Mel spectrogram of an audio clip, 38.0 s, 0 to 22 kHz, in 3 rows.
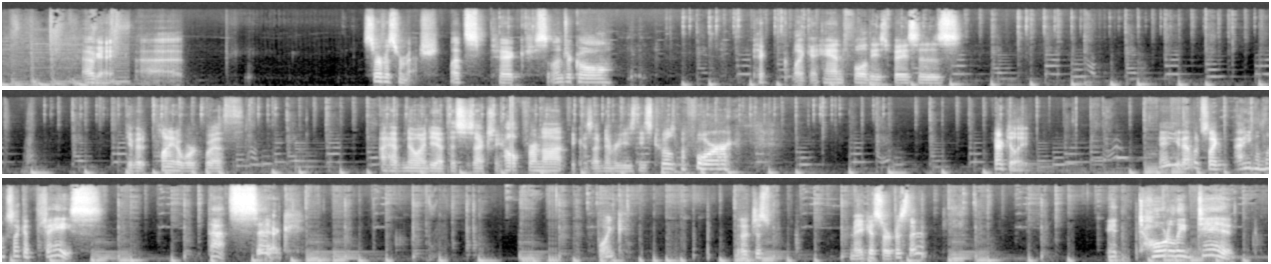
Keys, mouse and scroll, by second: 3.4 click, 5.0 click, 6.8-8.5 drag, 8.2 middle click, 8.7 click, 9.4 middle click, 10.1-12.4 drag, 12.5-15.8 drag, 15.7 middle click, 16.4-21.9 drag, 22.5 click, 23.3-25.4 middle drag, 25.9-27.1 middle drag, 27.9 middle click, 31.1 click, 34.0 click, 34.9 click, 35.5 middle click, 37.3 middle click.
